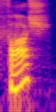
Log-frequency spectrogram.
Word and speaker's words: Foch: I think is it pronounced Foch? Mm-hmm. Yeah, which is okay.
